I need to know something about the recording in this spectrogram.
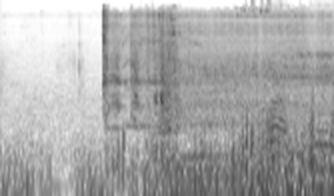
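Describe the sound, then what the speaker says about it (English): A Kubota BX sub-compact tractor engine cranks and catches, then settles into a loud, steady diesel-like idle close by, with a person talking over it. "Start up the tractor."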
